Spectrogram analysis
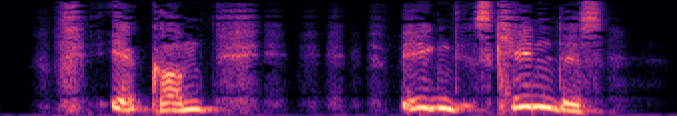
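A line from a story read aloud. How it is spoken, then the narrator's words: Sobbing. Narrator (German): schluchzte Goldie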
